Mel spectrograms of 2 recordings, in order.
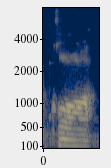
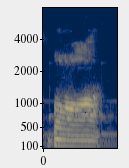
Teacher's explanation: another one which is stereotypical is the dropping of the r after the after a vowel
